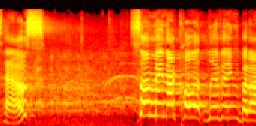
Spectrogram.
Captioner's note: laughter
